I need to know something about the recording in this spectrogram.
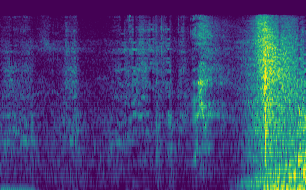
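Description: Film sound design: a deep rumble dies away, leaving a quiet stretch with faint rustling and a small click. Near the end a whoosh swells up into a loud, deep boom.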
